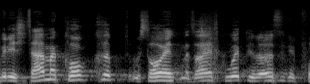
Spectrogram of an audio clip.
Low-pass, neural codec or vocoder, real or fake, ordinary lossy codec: 14.4 kHz; codec, 44.1 kHz, 2.6 kbps, DAC; fake; none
